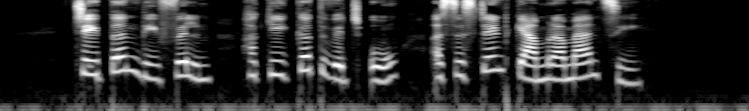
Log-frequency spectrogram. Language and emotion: Punjabi, neutral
